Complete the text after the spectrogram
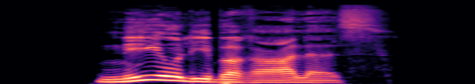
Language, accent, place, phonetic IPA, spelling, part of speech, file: German, Germany, Berlin, [ˈneːolibeˌʁaːləs], neoliberales, adjective, De-neoliberales.ogg
- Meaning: strong/mixed nominative/accusative neuter singular of neoliberal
